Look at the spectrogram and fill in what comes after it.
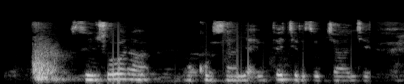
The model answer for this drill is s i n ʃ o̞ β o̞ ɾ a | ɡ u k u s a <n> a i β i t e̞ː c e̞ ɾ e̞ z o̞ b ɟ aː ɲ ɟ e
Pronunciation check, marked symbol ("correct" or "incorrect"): incorrect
